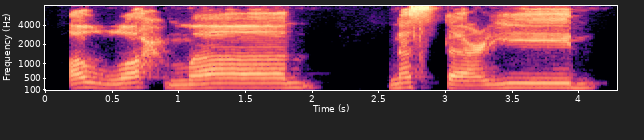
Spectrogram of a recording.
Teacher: اس کے ادا میں موقوف علیہ پر رکنے کے بعد ہونٹوں کو گول کر کے ضمہ کا اشارہ دیتے ہیں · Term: وقف بالاشمام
